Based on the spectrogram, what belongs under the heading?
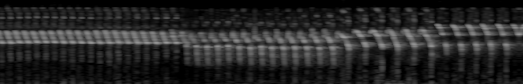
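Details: Canary (Serinus canaria) singing the fast 'mecut' style said to make other canaries answer: dense, rapid high trills held steady, then switching at mid-clip to a lower buzzy roll and finishing with quick rising-falling rattled notes.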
